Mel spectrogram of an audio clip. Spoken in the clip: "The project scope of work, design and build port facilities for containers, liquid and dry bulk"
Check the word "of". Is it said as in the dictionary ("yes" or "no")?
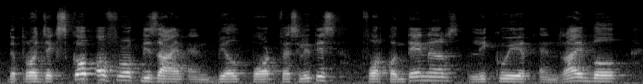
no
